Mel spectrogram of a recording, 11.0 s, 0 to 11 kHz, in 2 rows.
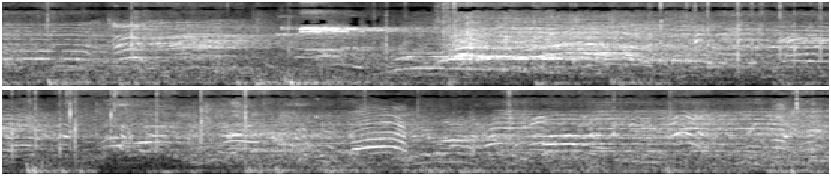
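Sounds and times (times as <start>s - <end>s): people chattering and calling out: 0.0s - 11.0s.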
